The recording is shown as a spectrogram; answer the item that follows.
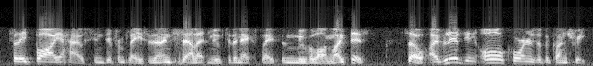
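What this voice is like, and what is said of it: Irish speaker with American-sounding accent. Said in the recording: “everybody says I have an American. Are you from America? ... The American accent”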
